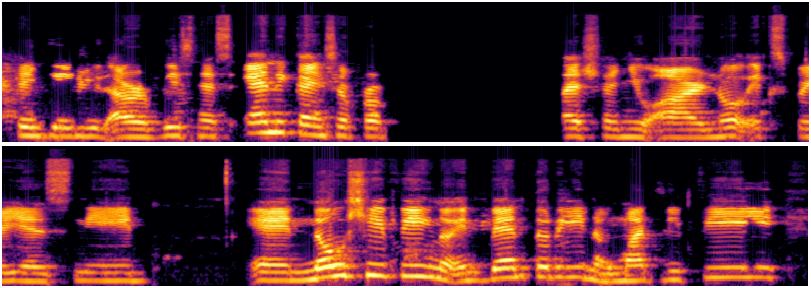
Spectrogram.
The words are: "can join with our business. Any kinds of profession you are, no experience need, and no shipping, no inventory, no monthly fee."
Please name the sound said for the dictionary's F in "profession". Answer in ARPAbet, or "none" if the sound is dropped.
P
